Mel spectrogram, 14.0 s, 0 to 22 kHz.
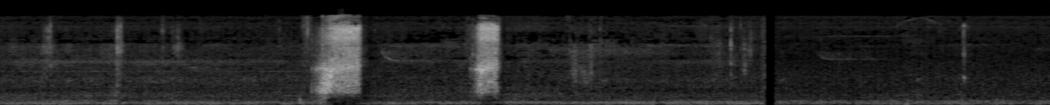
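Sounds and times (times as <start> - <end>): baby monkey screeching: 4.2 - 4.9, 6.3 - 6.7.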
